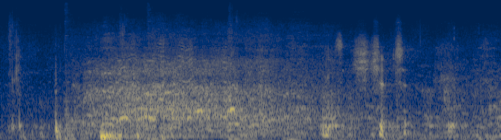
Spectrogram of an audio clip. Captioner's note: laughter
